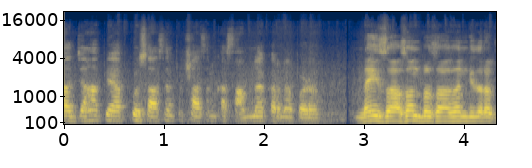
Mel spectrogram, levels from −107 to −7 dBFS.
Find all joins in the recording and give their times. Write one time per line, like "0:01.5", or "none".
0:02.8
